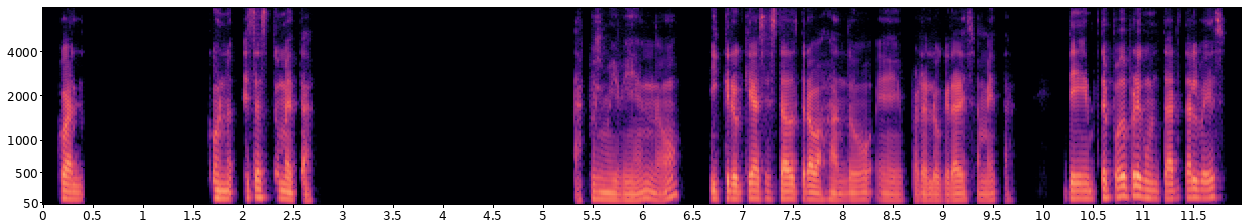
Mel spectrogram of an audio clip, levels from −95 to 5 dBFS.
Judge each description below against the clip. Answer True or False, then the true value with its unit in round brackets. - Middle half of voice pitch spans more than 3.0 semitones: True (3.8 semitones)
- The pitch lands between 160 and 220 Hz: False (105 Hz)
